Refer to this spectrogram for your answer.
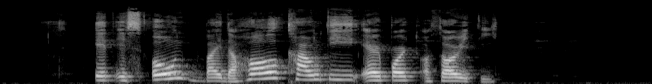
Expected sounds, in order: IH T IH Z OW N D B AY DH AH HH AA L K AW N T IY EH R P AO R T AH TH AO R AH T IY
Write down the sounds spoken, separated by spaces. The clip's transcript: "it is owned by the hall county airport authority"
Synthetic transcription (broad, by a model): IH T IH S OW N D B AY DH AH HH AA L K AW N T IY EH R P AO R T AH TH AO R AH T IY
